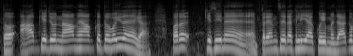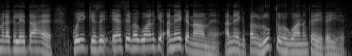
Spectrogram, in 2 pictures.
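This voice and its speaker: Man, religious preacher, fairly high voice, smooth resonant tone, measured devotional talk, slows for verses. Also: no room sound, dull audio. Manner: repeats key phrases with "है ना". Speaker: religious preacher giving an interview. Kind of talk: devotional explanation in a press talk.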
